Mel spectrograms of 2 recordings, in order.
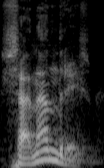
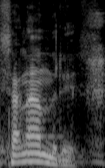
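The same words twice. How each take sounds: First: The stress is on the first syllable of Andrés. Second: The stress is on the last syllable of Andrés. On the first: The speaker calls it wrong. "porque no está tildada la aguda" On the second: The speaker calls it right. "y es San Andrés"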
